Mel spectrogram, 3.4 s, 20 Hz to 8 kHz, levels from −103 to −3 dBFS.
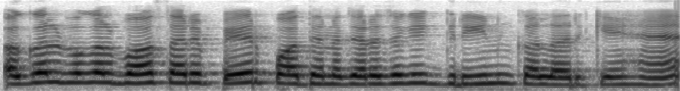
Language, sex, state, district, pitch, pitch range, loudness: Hindi, female, Jharkhand, Garhwa, 280 Hz, 260-300 Hz, -15 LUFS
